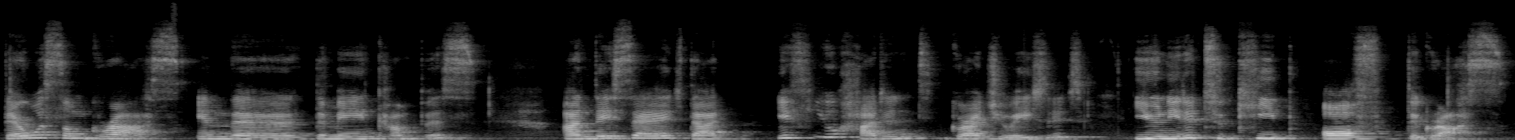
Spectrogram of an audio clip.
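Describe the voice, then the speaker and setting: A young woman teaching a live online English lesson, a little hoarse, praising viewers by name as she explains. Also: medium pitch, expressive, slow pace, reverberant, rough recording. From Ireland.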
